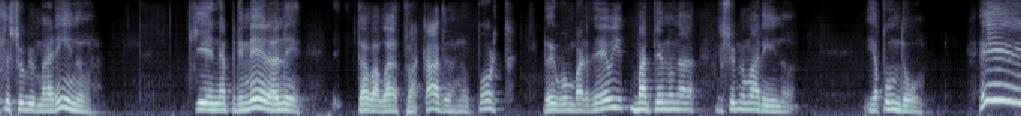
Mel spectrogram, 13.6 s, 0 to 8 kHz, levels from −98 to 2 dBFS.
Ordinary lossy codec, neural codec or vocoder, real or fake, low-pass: none; codec, 16 kHz, 2 kbps, X-Codec, HuBERT features, trained on balanced general audio; fake; none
